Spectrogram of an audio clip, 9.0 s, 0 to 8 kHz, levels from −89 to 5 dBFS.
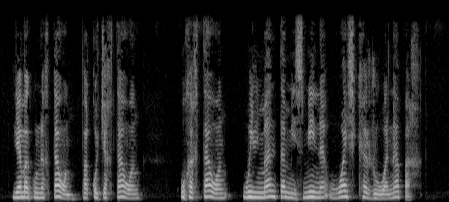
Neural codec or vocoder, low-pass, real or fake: none; 7.2 kHz; real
